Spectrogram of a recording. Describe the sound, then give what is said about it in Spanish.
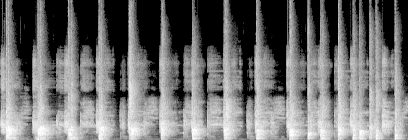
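Loud, sharp hand claps repeat quickly and somewhat unevenly for about six seconds, roughly three per second, forming a lively rhythmic clapping with no voices. “Eh, por las palmas, las palmas.”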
